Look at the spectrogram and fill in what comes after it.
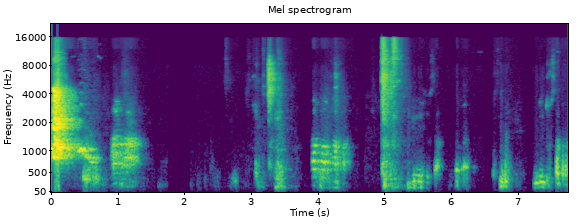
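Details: Indoors in their puppy pen, blenheim Cavalier King Charles Spaniel puppies from a New Year's litter of five give a loud opening yelp and scattered small yips, mixed with human voices and household noise.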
